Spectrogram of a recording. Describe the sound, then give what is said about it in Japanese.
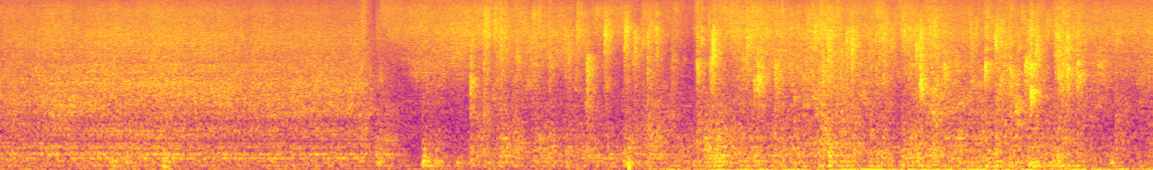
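Warm water wetting hair during a hair wash: a steady, continuous hiss of running spray that turns more uneven and spattery partway through as the water breaks over the hair, with no talk. “髪の毛を濡らします”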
